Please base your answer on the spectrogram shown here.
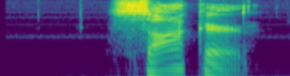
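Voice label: "soccer", English, male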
